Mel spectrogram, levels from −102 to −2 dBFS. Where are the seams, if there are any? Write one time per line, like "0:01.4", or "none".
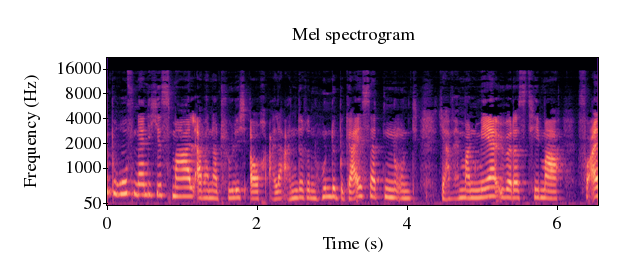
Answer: none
